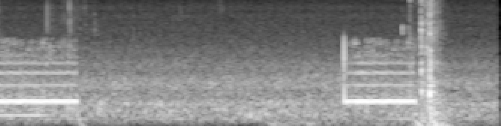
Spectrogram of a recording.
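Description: A telephone dials out with two bursts of steady multi-tone DTMF keypad beeps separated by a quiet pause, then a brief click, close and clear with no talking.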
